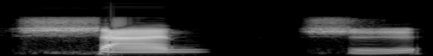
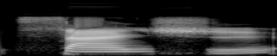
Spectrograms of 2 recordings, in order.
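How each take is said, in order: First: The first syllable starts with a curled sh sound. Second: The first syllable starts with a flat s sound. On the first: The speaker calls it wrong. "I need to roll up my tongue" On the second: The speaker calls it right. "It should be this one"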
